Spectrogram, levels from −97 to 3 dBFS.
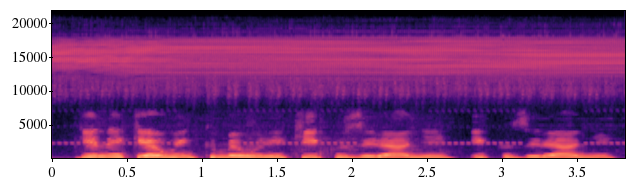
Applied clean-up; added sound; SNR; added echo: none; Cricket; 14 dB; none.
